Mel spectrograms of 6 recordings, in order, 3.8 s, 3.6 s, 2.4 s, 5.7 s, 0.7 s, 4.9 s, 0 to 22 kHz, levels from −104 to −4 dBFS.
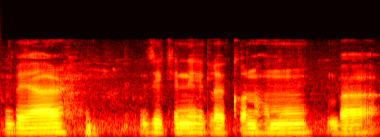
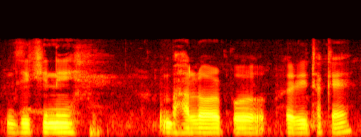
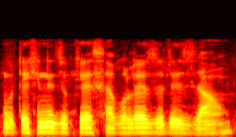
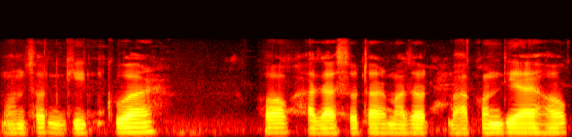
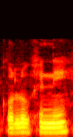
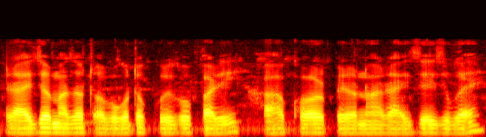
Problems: background sounds at intervals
